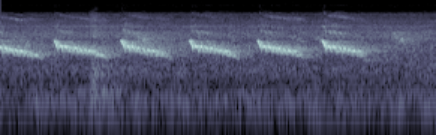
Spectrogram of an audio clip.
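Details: Bird singing and dancing in the morning on Marco Island, Florida: six clear, slurred whistles, each dropping in pitch, repeated about every half second.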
